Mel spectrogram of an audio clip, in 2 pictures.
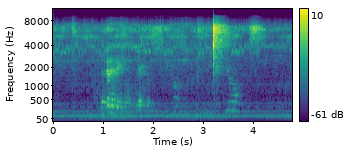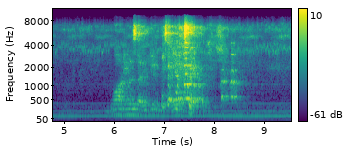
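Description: A man speaks calmly in a room that echoes.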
